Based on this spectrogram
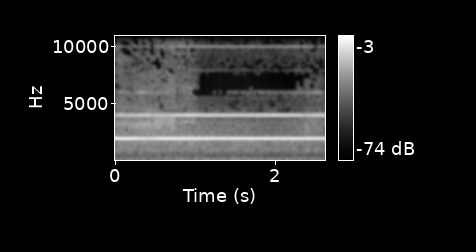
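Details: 14-year-old 2005 HVAC package unit whose contactor stuck closed and tripped the breaker: steady, unbroken meter beep from compressor terminal (believed run) to ground; grounded compressor winding, windings open to each other.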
